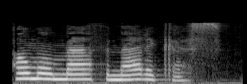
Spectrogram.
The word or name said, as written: homo mathematicus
